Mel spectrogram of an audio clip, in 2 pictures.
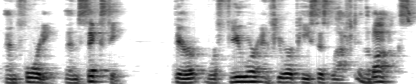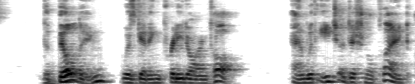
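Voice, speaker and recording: Priest with a cathedral echo. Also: male voice, a little high. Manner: plain, unhurried reading that turns to light, self-mocking storytelling. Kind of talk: scripture reading and homily. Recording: echoey church reverb.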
